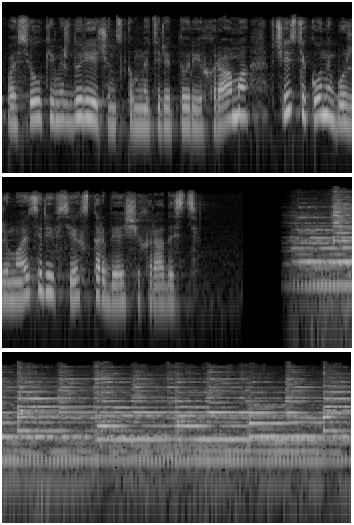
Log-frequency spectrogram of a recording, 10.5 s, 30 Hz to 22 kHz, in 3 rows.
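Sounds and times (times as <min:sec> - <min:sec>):
speech: 0:00.0 - 0:05.6
church bells pealing: 0:06.3 - 0:10.4.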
